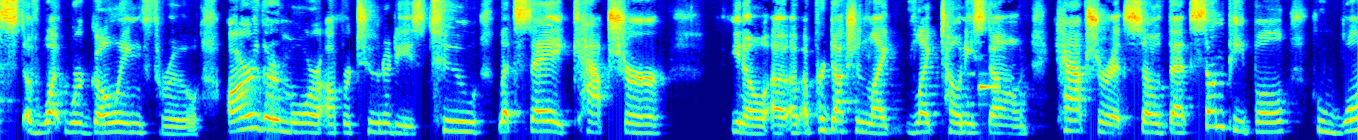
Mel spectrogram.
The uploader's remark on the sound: In response to the Coronavirus COVID-19 outbreak, this program took place and was recorded live via video conference, for an online audience only, and was live-streamed by The Commonwealth Club of California from San Francisco.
